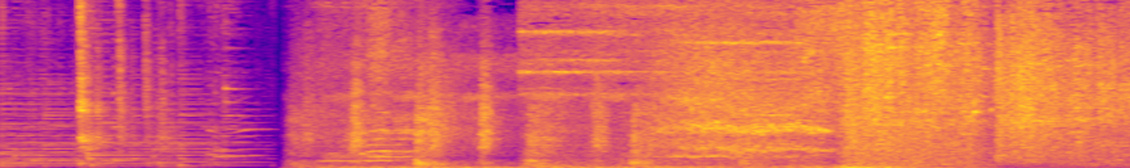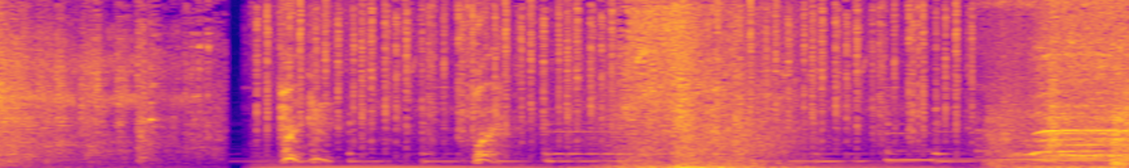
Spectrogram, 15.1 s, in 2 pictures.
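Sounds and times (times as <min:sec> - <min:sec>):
train crash clattering: 0:01.9 - 0:09.1
metal squeal: 0:02.0 - 0:05.7, 0:14.0 - 0:15.0.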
